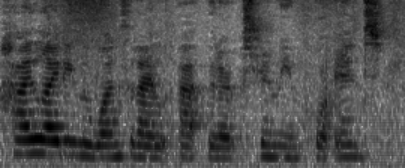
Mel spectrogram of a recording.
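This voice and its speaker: Soft-spoken and flat in intonation, a woman talks at a fairly high pitch amid noticeable background noise and audible room echo. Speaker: vlogger. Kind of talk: personal video monologue. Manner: halting.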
